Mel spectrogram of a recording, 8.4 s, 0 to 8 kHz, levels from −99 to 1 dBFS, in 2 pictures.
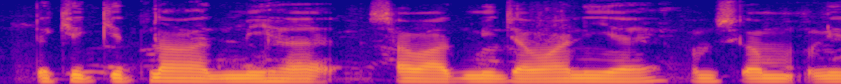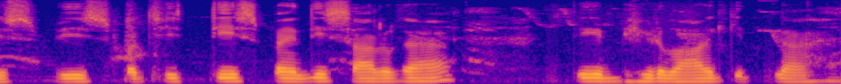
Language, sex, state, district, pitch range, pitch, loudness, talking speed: Maithili, male, Bihar, Supaul, 110-115 Hz, 110 Hz, -26 LUFS, 170 wpm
